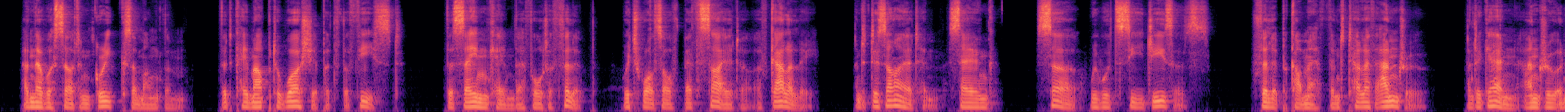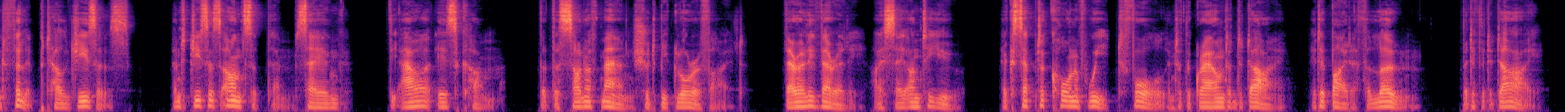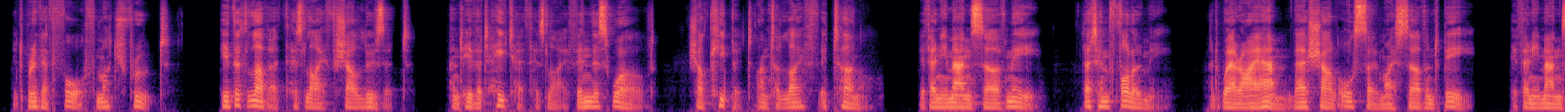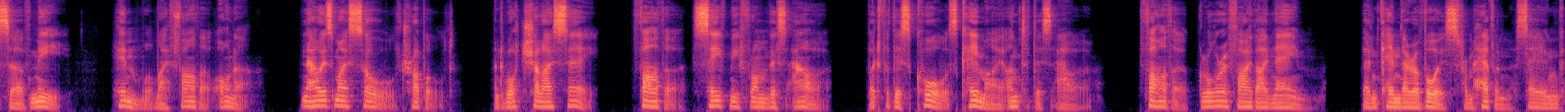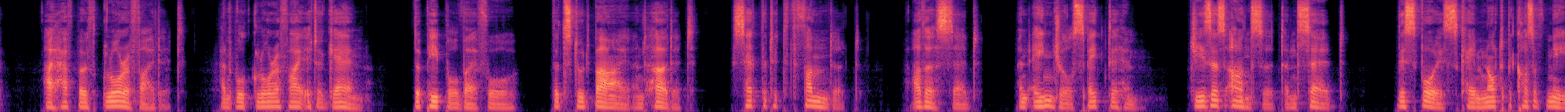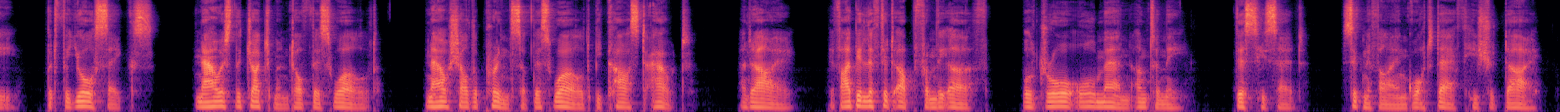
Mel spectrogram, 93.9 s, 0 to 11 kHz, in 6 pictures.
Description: John 12: 20-33 – Lent Week 5, Sunday (Year B) (Audio Bible, Spoken Word)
